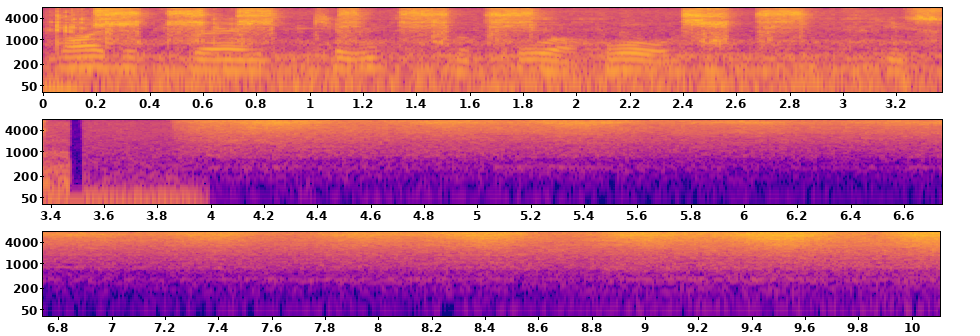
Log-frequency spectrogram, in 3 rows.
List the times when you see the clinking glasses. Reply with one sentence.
The clinking glasses can't be heard in this clip.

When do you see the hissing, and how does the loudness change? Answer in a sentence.
The hissing can be heard from 0.0 to 10.0 s, getting quieter then louder.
